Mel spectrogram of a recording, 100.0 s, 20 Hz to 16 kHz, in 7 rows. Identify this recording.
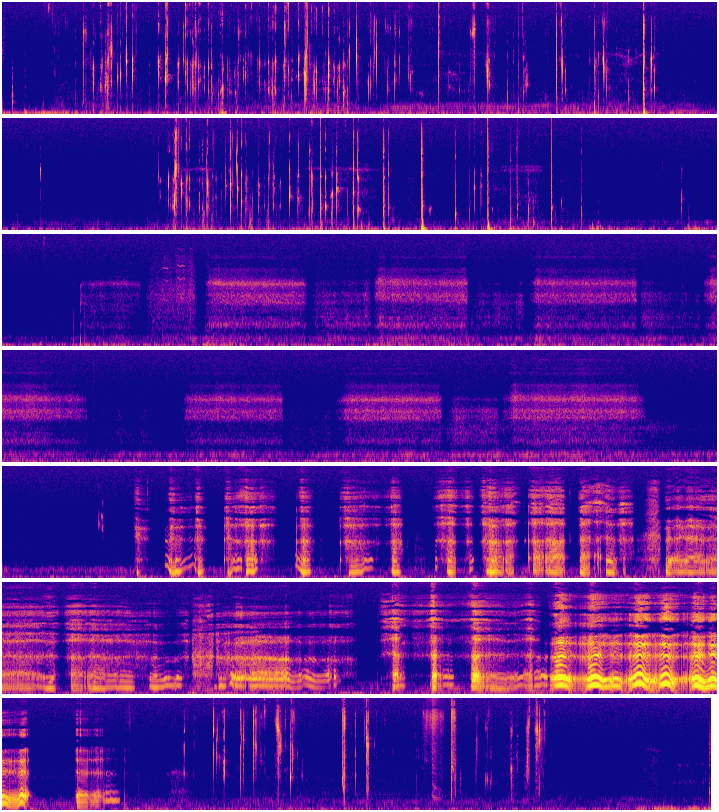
110819-002 boca rui#362B30B
A crude recording of wet sound made with my mouth (some funny moans too)
Una grabación cruda de sonidos hechos con mi boca, entre húmedos y expresivos.
grabados con una zoom h4-n
impersonation, vocal, wet-sounds, Zoom-H4N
